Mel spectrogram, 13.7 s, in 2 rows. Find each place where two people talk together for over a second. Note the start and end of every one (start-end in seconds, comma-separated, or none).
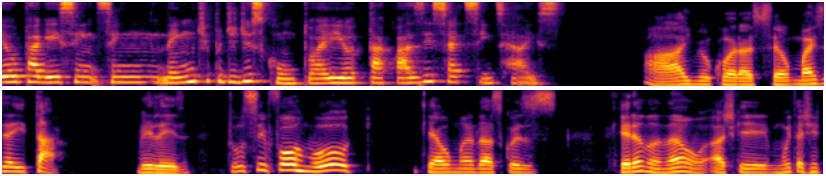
none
